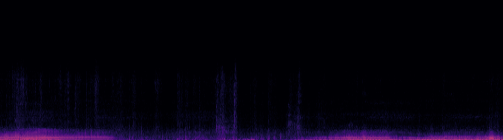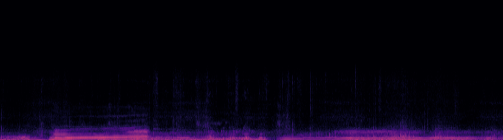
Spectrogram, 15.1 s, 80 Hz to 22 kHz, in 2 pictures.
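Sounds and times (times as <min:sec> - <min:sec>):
wolf growling: 0:00.0 - 0:02.0, 0:04.4 - 0:15.0.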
